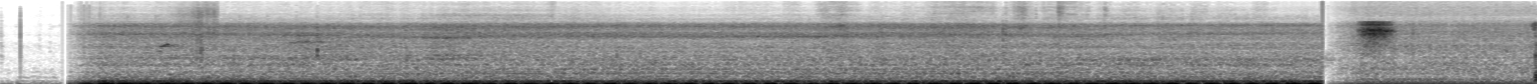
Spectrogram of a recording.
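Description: Truck engines idle steadily aboard a ferry crossing the river Aldan, a loud, close, continuous low rumble with a constant hum that cuts off abruptly near the end, leaving a quieter background drone.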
